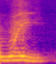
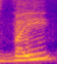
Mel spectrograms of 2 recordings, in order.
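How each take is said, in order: First: "wai" starting with a w glide; "wai" said like why; W sound. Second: "vai" starting with a v; "vai" said like vye; V sound. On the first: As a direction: say "wai" with a rounded W onset. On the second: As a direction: say "vai" with a V onset. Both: Shown as a demonstration. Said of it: "Either way".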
